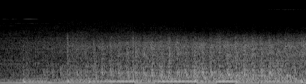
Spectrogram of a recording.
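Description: Helicopter blades thump in a steady, rapid rhythm as a helicopter hovers just above the roof of a prison, over the solitary confinement wing, around 3 p.m., heard inside the jail cells; a loud, continuous low droning beat with a broad roar of rotor wash and no voices.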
